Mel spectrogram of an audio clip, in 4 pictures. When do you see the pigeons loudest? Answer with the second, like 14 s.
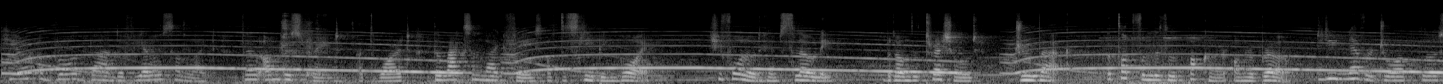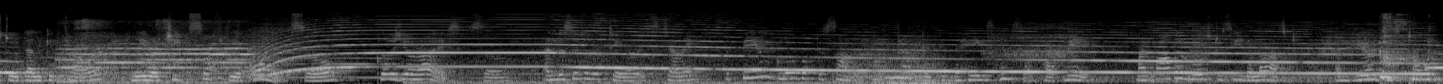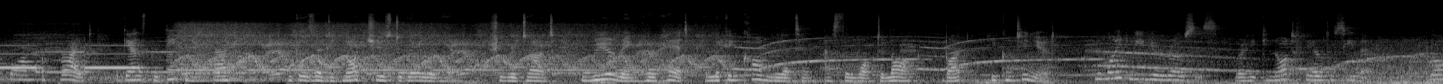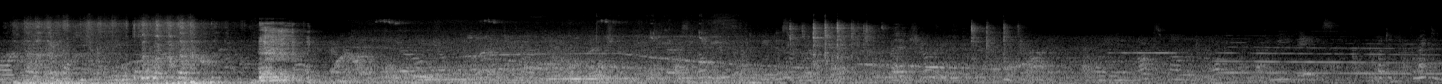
45 s.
